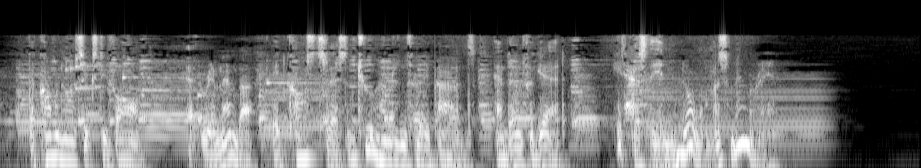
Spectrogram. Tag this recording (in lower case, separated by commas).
music, speech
